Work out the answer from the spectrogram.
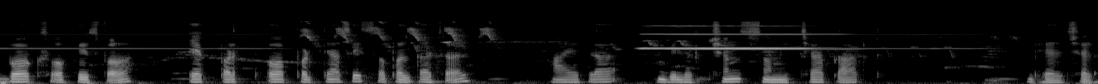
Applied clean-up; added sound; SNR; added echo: classical method log-MMSE.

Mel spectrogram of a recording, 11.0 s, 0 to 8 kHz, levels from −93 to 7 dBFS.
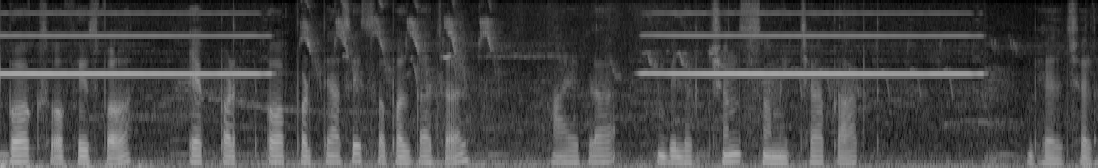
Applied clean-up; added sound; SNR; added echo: none; Wind instrument, woodwind instrument; -2 dB; none.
